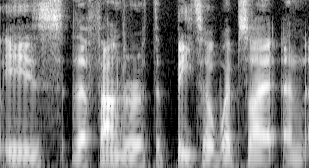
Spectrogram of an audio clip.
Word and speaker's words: B3TA: I'm doing very well, and thank you for correctly pronouncing Beta and not doing Beta or B3TA or one of the other many wrong versions of it, and doing my surname right and not doing Manuel.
